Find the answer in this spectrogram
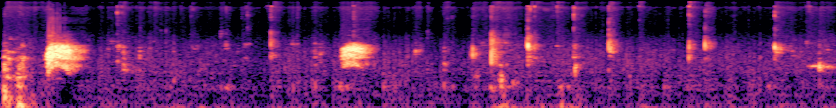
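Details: A flock of crows calling: two loud, harsh, hoarse caws stand out, with fainter scattered calls and clicks from other birds of the flock between them.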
